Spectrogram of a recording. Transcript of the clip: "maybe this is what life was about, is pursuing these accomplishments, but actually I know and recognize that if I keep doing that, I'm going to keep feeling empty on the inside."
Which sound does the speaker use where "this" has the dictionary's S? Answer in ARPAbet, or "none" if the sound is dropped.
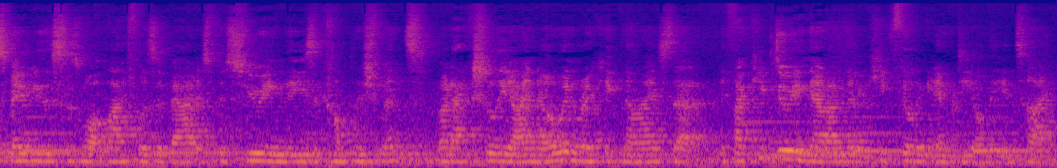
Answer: S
